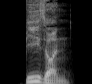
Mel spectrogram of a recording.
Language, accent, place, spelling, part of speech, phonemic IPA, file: German, Germany, Berlin, Bison, noun, /ˈbiːzɔn/, De-Bison.ogg
- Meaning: bison (Bison bison)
